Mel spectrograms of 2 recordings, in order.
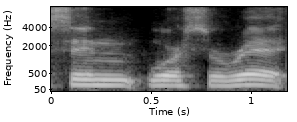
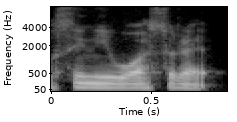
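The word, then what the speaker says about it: Senwosret: They spell it and pronounce it Sin Worseret, but it's Z Ni Worseret, which means the man of the powerful one. So Sini Worseret.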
